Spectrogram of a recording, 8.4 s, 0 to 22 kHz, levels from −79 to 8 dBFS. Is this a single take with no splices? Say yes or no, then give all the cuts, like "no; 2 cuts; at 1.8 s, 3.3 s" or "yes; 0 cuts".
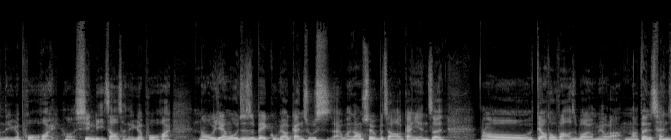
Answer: no; 1 cut; at 2.4 s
